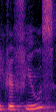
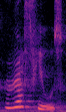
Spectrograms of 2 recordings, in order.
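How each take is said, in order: First: रिफ्यूज as ri-FYOOZ, short i first; verb pronunciation. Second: रेफ्यूज as REF-yooz, open e first; noun pronunciation. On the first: Teacher contrasting changed meanings, रिफ्यूज as ri-FYOOZ. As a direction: say रिफ्यूज leaning on the second syllable. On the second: Teacher contrasting changed meanings, रेफ्यूज as REF-yooz. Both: Shown as a demonstration. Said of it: "इन शब्दों के उच्चारण बदलने".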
